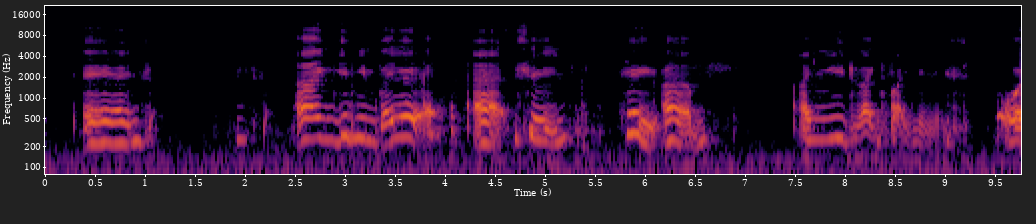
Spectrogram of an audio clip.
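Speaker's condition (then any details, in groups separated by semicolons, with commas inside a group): Cerebral palsy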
